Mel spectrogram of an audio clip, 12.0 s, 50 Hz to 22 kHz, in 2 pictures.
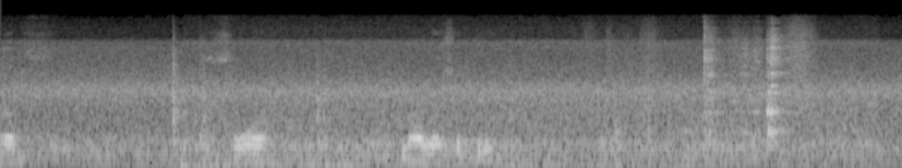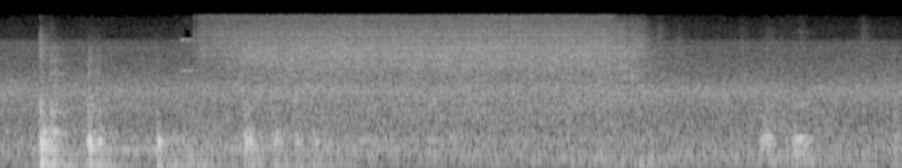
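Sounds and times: steady high hiss: 7.2 - 12.0.

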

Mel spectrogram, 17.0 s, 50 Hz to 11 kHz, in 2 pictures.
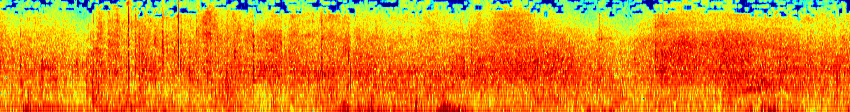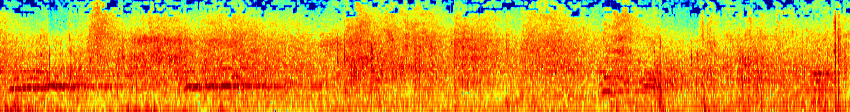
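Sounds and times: game being played on an ice rink: 0.0 - 17.0
wind noise on microphone: 3.4 - 5.3.

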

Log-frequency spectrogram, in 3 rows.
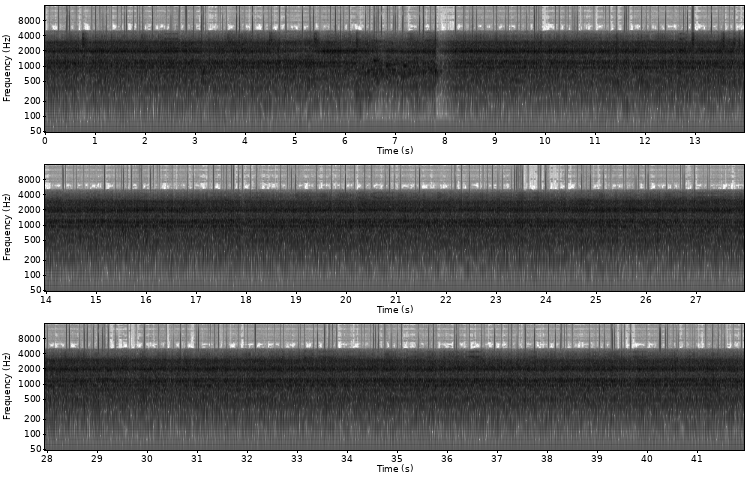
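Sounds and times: bus engine running steadily: 0.0 - 41.9.

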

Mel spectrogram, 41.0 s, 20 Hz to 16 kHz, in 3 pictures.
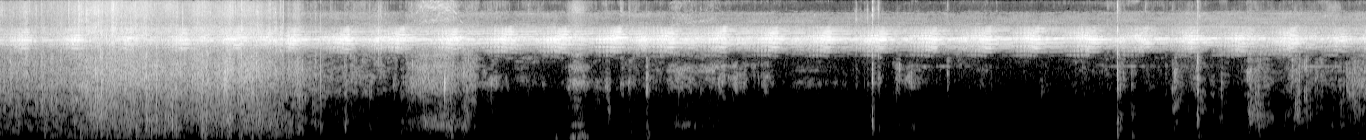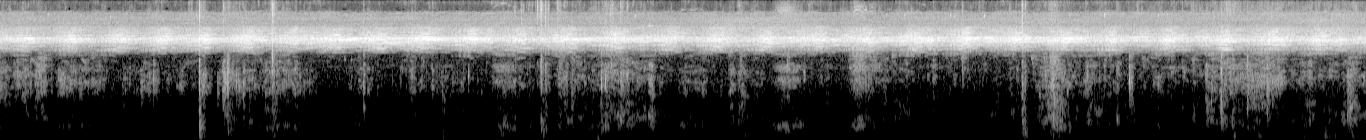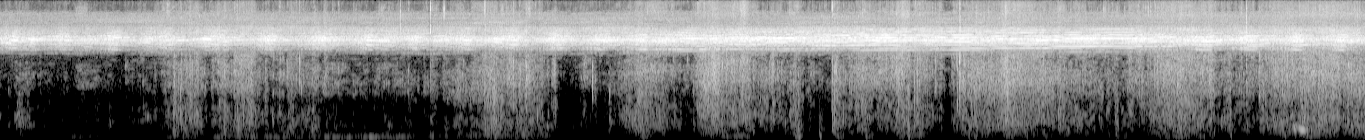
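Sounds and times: leaves rustling and snapping: 0.0 - 3.7, 15.6 - 16.5, 28.8 - 40.9
insects buzzing: 0.0 - 40.9.

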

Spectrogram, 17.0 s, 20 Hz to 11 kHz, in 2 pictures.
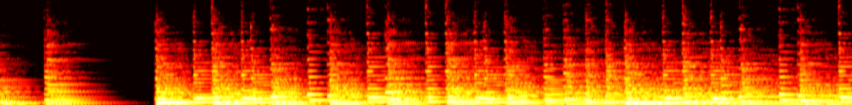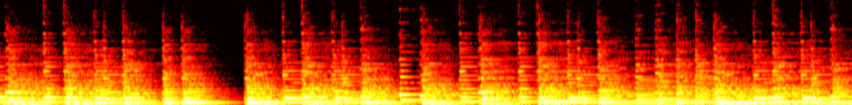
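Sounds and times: piano accompaniment: 0.0 - 17.0.

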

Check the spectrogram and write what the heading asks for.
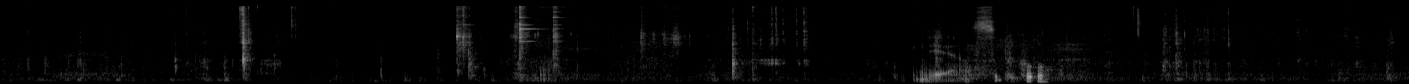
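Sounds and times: metallic clink: 4.6 - 5.7.

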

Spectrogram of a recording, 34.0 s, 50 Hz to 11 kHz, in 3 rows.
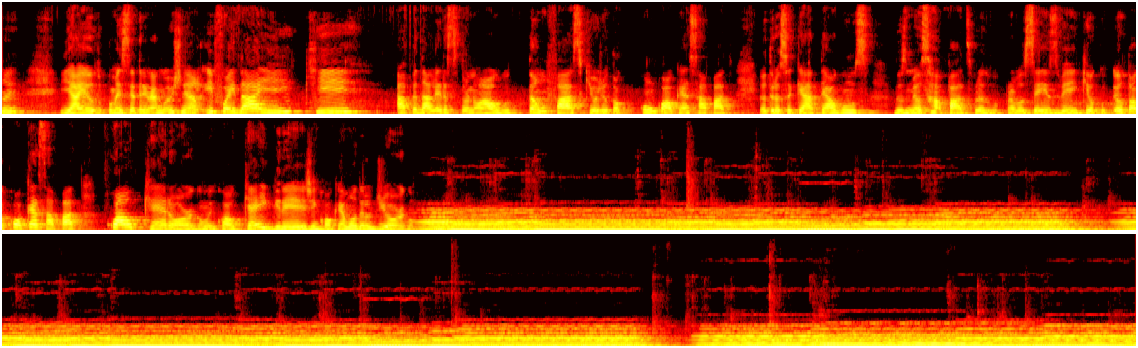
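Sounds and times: electronic organ playing a hymn: 15.4 - 34.0.

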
